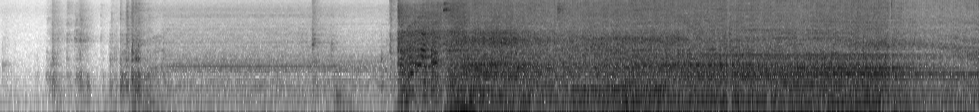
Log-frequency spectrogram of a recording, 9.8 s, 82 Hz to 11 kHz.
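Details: BMW Z3M/M3 S50B32 engine fires and settles to low idle with dry metallic rattle at low rpm after gentle revving; classic VANOS rattle caused by failed seals, blocked filters, worn bearings and cam gears.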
